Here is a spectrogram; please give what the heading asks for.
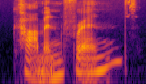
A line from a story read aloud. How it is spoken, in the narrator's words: echoed Hyde, a little hoarsely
